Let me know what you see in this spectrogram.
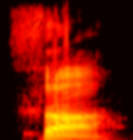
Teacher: The tip of the tongue will be touching at the edge of the upper front two teeth very gently and softly in the letter sa.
